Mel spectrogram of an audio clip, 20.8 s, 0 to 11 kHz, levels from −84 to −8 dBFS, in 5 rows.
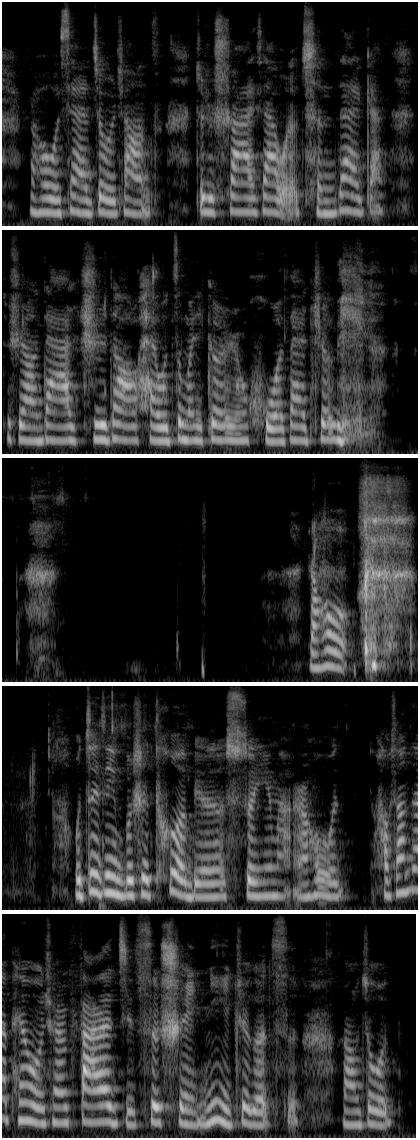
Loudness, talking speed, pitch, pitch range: -35 LUFS, 205 characters per minute, 215 Hz, 205-235 Hz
